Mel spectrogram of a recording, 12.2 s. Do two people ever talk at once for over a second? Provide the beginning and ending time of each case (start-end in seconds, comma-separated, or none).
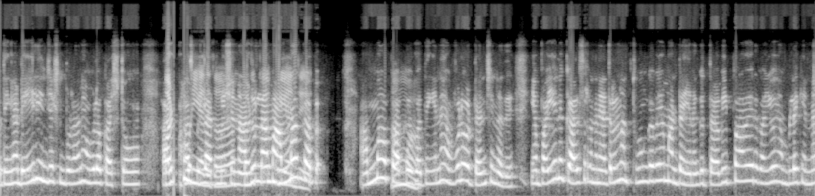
2.5-4.6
